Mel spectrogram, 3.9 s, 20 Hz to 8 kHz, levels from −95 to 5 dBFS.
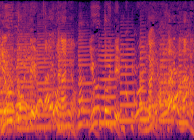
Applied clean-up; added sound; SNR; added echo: none; Wind instrument, woodwind instrument; 6 dB; none.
